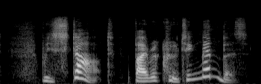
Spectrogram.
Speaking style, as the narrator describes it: said Hermione happily

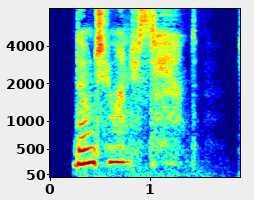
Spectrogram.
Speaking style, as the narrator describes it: She whispers

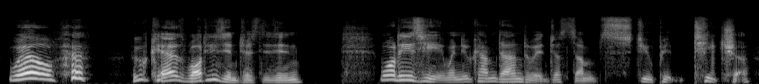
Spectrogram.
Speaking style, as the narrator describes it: Malfoy yawned ostentatiously

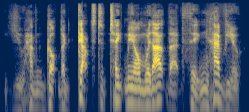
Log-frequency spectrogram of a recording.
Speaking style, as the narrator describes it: Dudley snarled

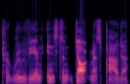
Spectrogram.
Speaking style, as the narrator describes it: said Ron bitterly

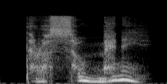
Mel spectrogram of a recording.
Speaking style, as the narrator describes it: whispered

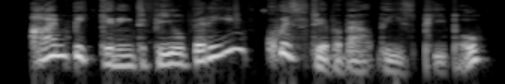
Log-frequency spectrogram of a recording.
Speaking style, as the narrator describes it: whispered Eustace to Edmund

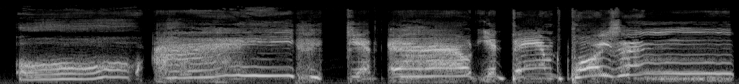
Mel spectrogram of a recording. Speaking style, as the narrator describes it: he said in a voice that was almost a squeal

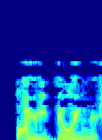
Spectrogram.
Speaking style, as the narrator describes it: shouted

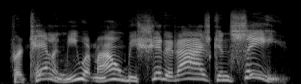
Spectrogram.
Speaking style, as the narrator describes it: Gasher yelled

